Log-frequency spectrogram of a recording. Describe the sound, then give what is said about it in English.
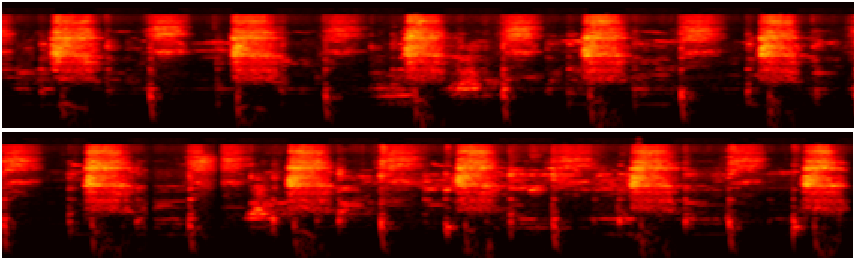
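Sharp, forceful breaths drawn in and pushed out during a breathwork exercise, a rapid, steady train of many loud, rasping bursts with no speech over them. “In, out, in, out. So sharp inhales, sharp exhales here.”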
